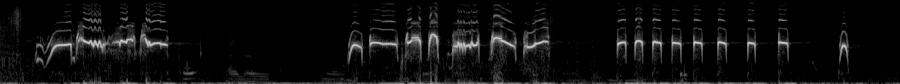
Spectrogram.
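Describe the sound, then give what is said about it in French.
Handmade bird-call whistle, made by a Spaniard, imitating a blackbird's song: three bursts of bright, warbling, fluty phrases, the last a quick run of short repeated chirps, fairly loud with no talking. “Questo per il canto del merlo. Ça c'est le merle. Merle noir.”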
